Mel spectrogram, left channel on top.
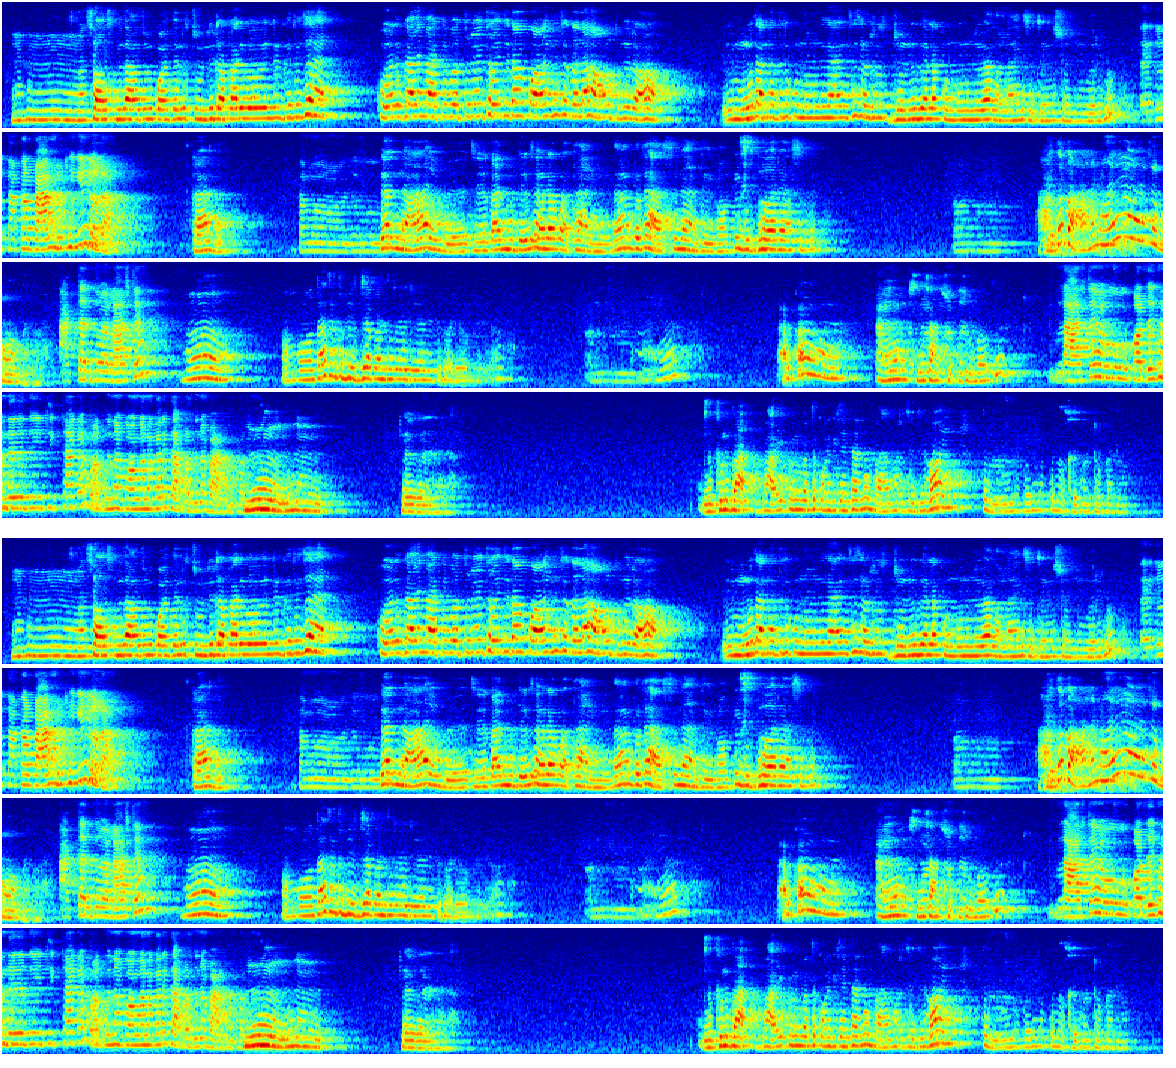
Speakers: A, on the right (about 70°); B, on the left (about 70°).
A: ହୁଁ ସସ୍ମିତା ଭାଉଜକୁ କହିଥିଲି ଚୁଲି ଟା ପାରିବ ବୋଲିକି ଯେ ଖୋଳି ଖାଳି ମାଟି ବତୁରଇ ଥୋଇଛି ତାକୁ କହିଲି ସେ କହିଲା ହଉ ଟିକେ ରହ। ମୁଁ ଜାଣିନଥିଲି କୁନିମୁନି ଯାଣିଚି ସେଠୁ ଝୁନି ଗଲା କୁନିମୁନି ବା ଗଲା ହିଁ ସେଠୁ କୁନି ଘରକୁ।
B: ଏଇ ଯୋଉ ତାଙ୍କର ବାହାଘର ଠିକ ହେଇଗଲା।
A: କାର।
B: ତମ ଯୋଉ
A: ହେ ନାଇଁ। ଏ ସିଏ କାହିଁ ମୁଁ ଦେଇ ସାଙ୍ଗରେ ଆଉ କଥା ହେଇନି ତାଙ୍କ ବୋଧେ ଆସିନାହାନ୍ତି କଣ କି ବୁଧବାର ଆସିବେ।
B: ଓ ହୋ।
A: ଆଉ ତ ବାହାନାଇ ଆଉ ସେ କଣ କରିବ।
B: ଆଠ ତାରିଖ ବା ଲାଷ୍ଟ।
A: ହଁ। ହଁ କଣ ତା ଯଦି ବିଜା ପାଞ୍ଜିରେ କରିବେ ଯଦି କରିବ।
B: ଅ ହଁ।
A: ଆଉ ଆଉ କଣ ପାଇଁ
B: କାଲି ତ ପରଦିନ
A: <unintelligible>
B: ତ ଲାଷ୍ଟ ଆଉ କରିଦେଇଥାନ୍ତେ ଯଦି ଠିକ ଠାକ ପରଦିନ ମଙ୍ଗନ କରି ତା ପରଦିନ ବାହାଘର। କରିଦେଇଥାନ୍ତେ।
A: ହୁଁ ହୁଁ
B: ଠିକ୍
A: ସେଇକଥା।
B: ହେଇଥାନ୍ତା
A: ମୁଁ ପୁଣି ଭା ଭାଇ ପୁଣି ମତ୍ ମୋତେ କହିକି ଯାଇଥାନ୍ତା ବାହାଘର ଯଦି ହଏ ତୁ
B: ହଁ
A: ଲୁନୁ କରି ମୋତେ ଲକ୍ଷେ ଖଣ୍ଡେ ଟଙ୍କା ଦେବୁ।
